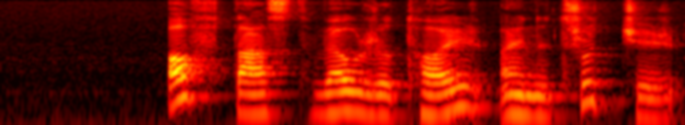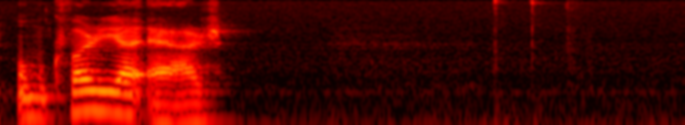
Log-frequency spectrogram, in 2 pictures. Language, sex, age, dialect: Faroese, female, 61+, Norðuroyggjar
